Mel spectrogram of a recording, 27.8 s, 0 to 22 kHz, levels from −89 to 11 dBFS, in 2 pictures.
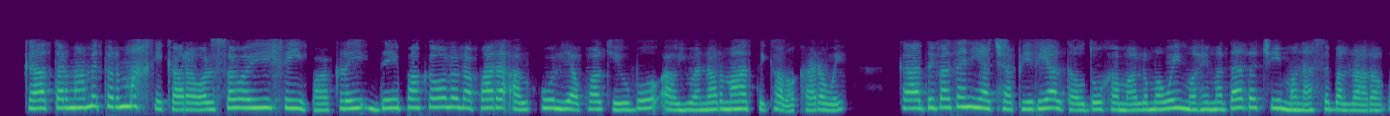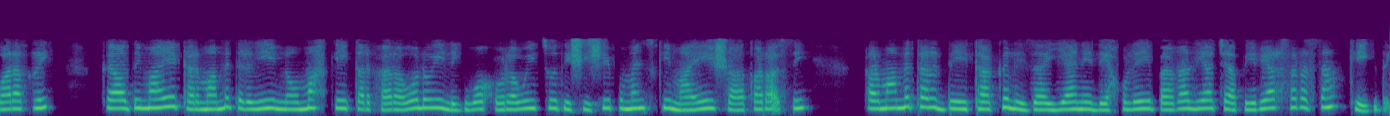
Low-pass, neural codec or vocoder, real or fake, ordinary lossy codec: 5.4 kHz; codec, 16 kHz in and 24 kHz out, 0.9 kbps, LongCat-Audio-Codec, fine tuned four codebook decoder; fake; AAC, 24 kbps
